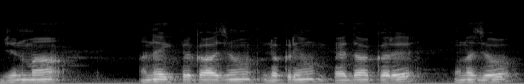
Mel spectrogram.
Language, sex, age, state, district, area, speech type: Sindhi, male, 60+, Gujarat, Kutch, rural, spontaneous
